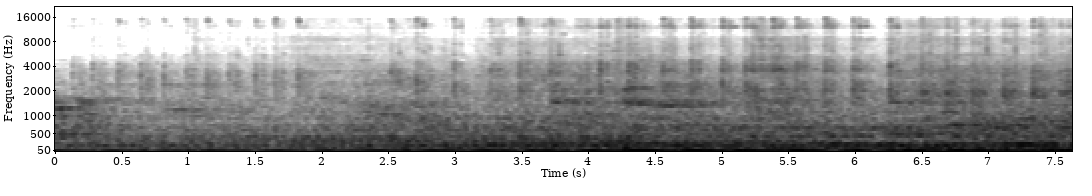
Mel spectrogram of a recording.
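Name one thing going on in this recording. Loud game music and sound effects play over loudspeakers.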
